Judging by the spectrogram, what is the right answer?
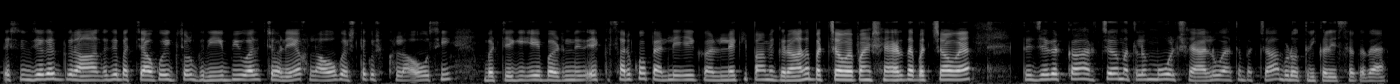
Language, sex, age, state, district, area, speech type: Dogri, female, 30-45, Jammu and Kashmir, Samba, rural, spontaneous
